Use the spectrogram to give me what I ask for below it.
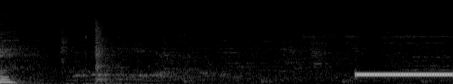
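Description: A telephone call reaches voicemail: faint line hiss with a few soft clicks gives way to a loud, steady single-pitch tone that holds to the end.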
